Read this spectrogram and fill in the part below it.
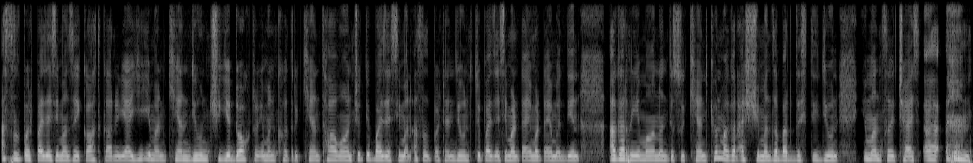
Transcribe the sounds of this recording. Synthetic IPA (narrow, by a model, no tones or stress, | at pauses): ɐsɐlpəʈʰʲpɐzʲasimɐns̬ɐikaːt̪ʰkɐɾunjaːjiimɐnkʰijɐnd̪ʲuːnt͡ʃʰijiɖaːkʈɐɾimɐnkʰəːt̪ɾkʰijɐnt̪ʰaːʋaːnt͡ʃʰut̪ip̬ɐzʲɐsimɐnʔɐ̰sɐlpəʈʰʲɐnd̪ʲiuːnt͡ʃʰi̥t̪ipɐːzʲasimɐnʈaːjmɨʈaːjmɨd̪inɐɡɐɾnɨimaːnɐnt̪isukʰijaːnkʲʰjuːnmɐɡɐɾɐst͡ʃʰuimɐnzɐbɐɾd̪ɐsʲt̪id̪ijuːnimɐnsɨːt͡ʃʰaːsʲ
